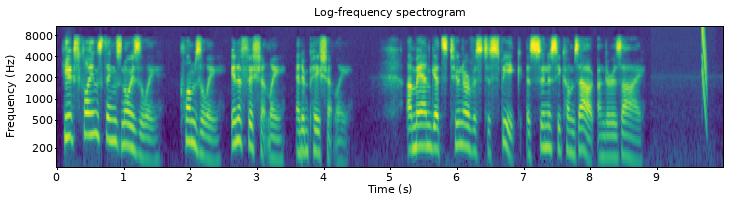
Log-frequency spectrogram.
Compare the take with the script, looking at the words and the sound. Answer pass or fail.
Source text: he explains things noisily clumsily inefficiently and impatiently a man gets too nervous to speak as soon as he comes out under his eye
fail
